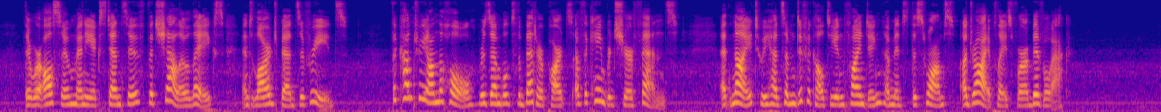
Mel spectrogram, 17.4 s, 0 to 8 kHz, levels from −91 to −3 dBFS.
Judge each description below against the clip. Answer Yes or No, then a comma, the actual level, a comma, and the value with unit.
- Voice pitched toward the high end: Yes, high, 225 Hz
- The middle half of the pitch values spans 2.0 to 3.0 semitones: No, average, 3.7 semitones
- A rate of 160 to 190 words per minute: No, average, 150 wpm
